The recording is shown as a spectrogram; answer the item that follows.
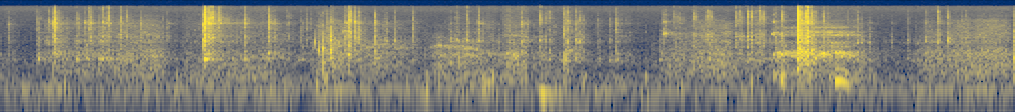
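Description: Faint, scattered clicks and knocks of a person handling equipment and moving about, with a sharp click about two seconds in and a louder knock about eight seconds in.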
